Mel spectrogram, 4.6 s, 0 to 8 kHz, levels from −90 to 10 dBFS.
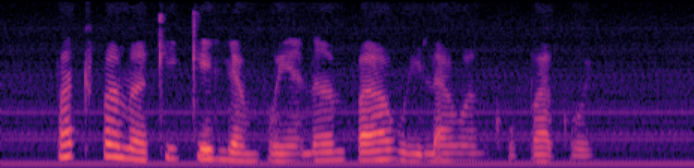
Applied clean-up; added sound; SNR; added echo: none; Car; 19 dB; none.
